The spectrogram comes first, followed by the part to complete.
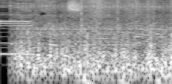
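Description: Wind buffeting the microphone with a low road rumble from a moving vehicle, coming in as the last notes of electronic music end about half a second in.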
